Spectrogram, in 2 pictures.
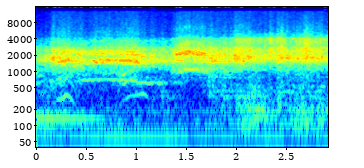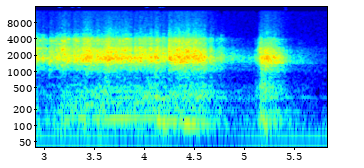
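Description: Car tires skid and squeal in an old-time radio drama as a tire is shot out during a chase, a sustained loud screech running several seconds, then a short sharp burst near the end.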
